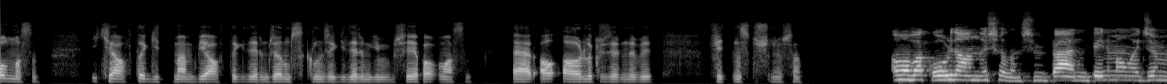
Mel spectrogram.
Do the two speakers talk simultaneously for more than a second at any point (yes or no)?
no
